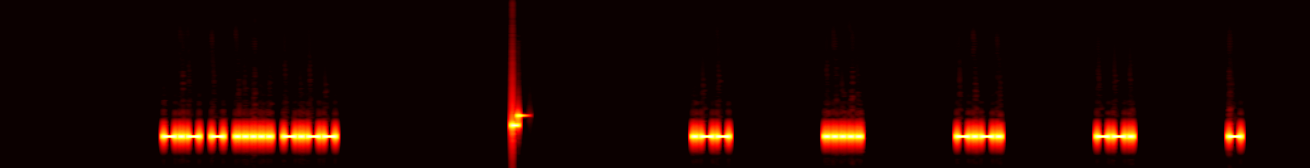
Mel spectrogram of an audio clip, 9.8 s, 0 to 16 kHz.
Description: Morse code, heard as a keyed tone, about 38 wpm, spaced as for 16 wpm, 700 Hz. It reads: KT5Y W5CGT
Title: USA Call Signs - 8x Character Spacing - 40wpm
